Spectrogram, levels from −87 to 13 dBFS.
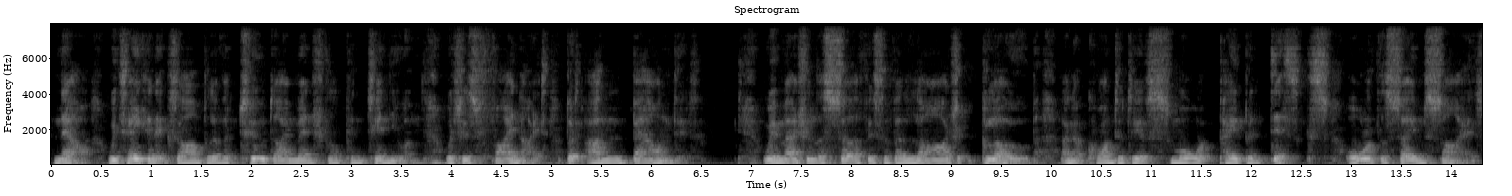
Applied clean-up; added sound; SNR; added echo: none; none; none; reverberation time 0.3 s.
